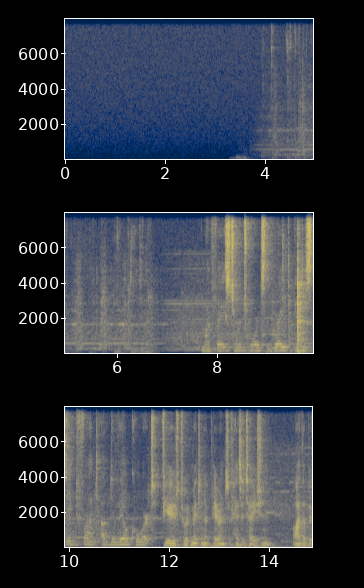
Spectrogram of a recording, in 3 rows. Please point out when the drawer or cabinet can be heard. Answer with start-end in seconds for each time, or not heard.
8.9-9.8.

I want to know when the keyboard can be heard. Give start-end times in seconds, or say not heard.
3.3-6.8.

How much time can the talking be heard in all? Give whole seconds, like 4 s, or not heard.
7 s.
